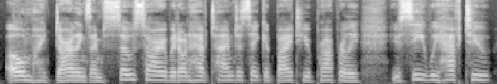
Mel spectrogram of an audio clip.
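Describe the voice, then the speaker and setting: Reader doing a breathless otherworldly old lady, rushed and kind, pitched up, dry audiobook sound. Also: steady tone, dry recording, close to an everyday voice. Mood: hurried. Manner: breathless, hurried. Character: breathless kindly old woman, an otherworldly being. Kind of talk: audiobook character voice.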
